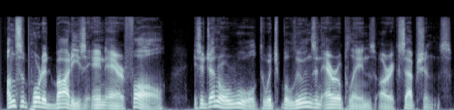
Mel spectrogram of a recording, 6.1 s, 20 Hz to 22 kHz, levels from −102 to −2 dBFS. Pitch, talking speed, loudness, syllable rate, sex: 110 Hz, 160 wpm, -17 LUFS, 5.2 syllables/s, male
